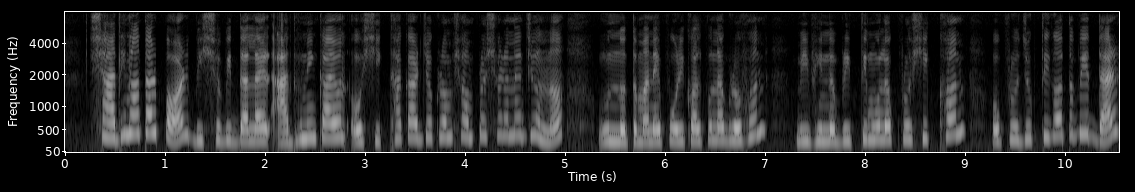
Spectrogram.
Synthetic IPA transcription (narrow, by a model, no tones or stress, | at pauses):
ʃad̪ʱinɔt̪aɾpɔɾbiʃːobid̪ːalɔeɾʔa̰d̪ʱunikajonʔoʃikʰːakaɾd͡ʑokɾomʃɔmpɾoʃaɾoneɾd͡ʑonːo | unːot̪omanepoɾikɔlponaɡɾoɦon | bibʱinːobɾit̪ːimulok̚pɾoʃikʰːon | opɾod͡ʑuk̚t̪iɡɔt̪obid̪ːaɾ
